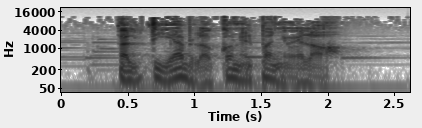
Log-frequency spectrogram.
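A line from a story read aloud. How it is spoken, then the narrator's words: Disdainful tone. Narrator (Spanish): dijo Walter Mitty con tono desdeñoso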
